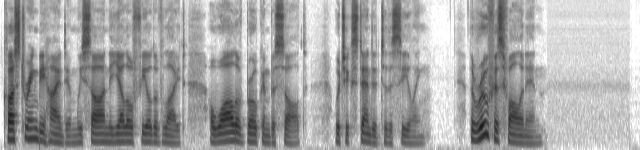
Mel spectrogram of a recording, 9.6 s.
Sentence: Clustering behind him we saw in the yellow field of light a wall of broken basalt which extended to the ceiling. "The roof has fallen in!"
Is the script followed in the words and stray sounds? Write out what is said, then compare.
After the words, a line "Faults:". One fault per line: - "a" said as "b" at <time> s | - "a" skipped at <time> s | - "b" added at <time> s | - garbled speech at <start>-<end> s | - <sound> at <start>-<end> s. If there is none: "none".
Clustering behind him we saw in the yellow field of light a wall of broken basalt which extended to the ceiling. "The roof has fallen in!"
Faults:
none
